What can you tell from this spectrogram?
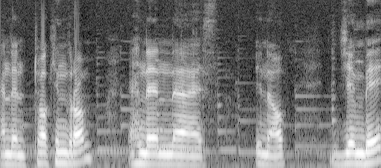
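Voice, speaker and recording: Over music in the background, a man talks at a moderate pace and a medium pitch. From Senegal. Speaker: griot musician. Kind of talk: documentary interview answer. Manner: casual, conversational.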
